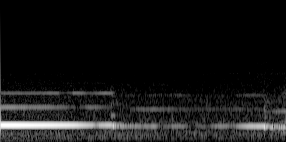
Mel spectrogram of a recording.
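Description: A solo clarinet holds one long note, which fades after about a second and a half to a soft, thin tone. The strings come back in near the end, playing together.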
